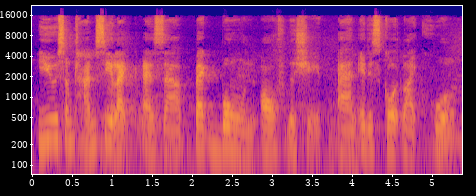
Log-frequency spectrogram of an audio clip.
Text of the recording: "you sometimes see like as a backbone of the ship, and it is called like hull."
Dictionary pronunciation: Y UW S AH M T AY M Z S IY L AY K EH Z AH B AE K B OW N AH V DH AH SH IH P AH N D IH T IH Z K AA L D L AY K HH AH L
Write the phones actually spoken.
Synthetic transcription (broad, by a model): Y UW S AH M T AY M S IY L AY K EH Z AH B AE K B OW N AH F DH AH SH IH P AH N IH T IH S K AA D L AY K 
